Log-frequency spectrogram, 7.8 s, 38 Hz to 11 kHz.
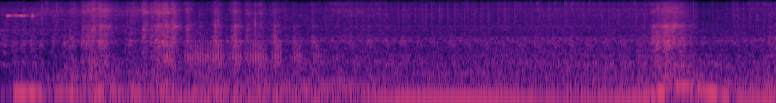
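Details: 2004 IC CE200 school bus, T444E 7.3L diesel, cold start at 24°F after ice storm, block heater plugged in: cranks and catches quickly, settles into even deep clatter at high idle; healthy cold start.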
